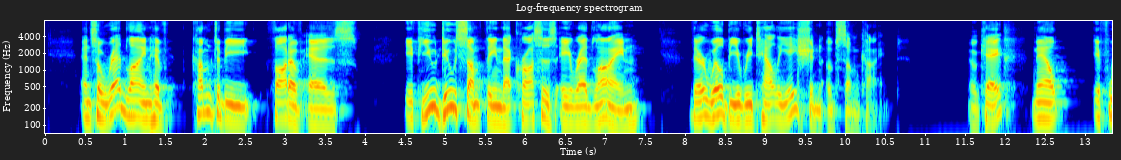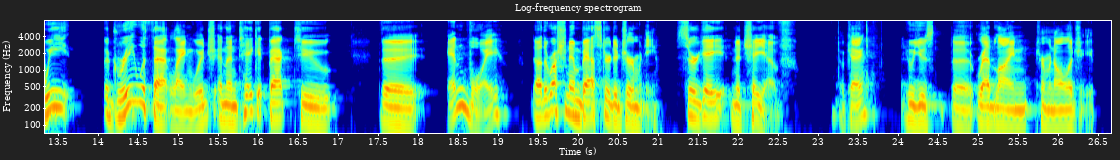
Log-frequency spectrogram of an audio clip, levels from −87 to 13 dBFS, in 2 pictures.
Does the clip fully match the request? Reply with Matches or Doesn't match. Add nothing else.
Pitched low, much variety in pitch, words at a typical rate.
Doesn't match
